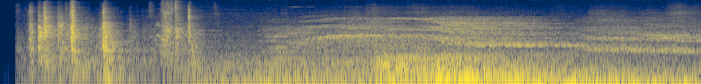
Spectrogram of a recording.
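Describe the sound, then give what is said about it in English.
A gate lock clicks open with a few sharp metallic snaps, then the bolt slides back and the gate swings open in a long, steady grinding creak that carries on to the end. “Automatically, the lock opened, the bolt slid back, and the gate swung open.”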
